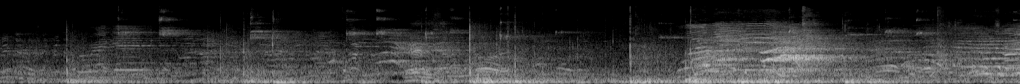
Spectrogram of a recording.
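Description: A basketball bouncing on a hardwood gym floor during play, with voices of players and spectators calling out in the echoing gym, loudest about seven seconds in.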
